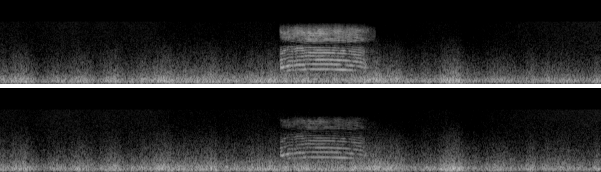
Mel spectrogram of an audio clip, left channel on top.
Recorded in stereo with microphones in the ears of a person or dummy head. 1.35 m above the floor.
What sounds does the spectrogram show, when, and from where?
2.8 s a cat meowing: 80° left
